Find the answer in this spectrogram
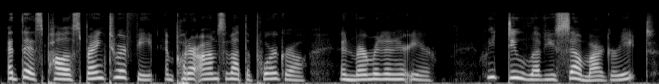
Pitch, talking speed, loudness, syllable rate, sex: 240 Hz, 235 wpm, -17 LUFS, 6.0 syllables/s, female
